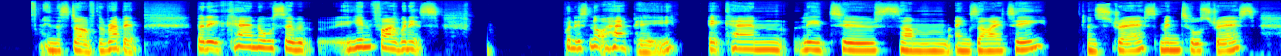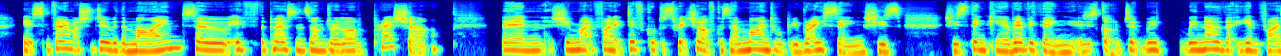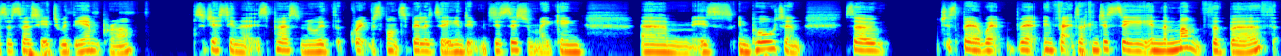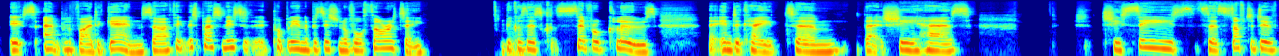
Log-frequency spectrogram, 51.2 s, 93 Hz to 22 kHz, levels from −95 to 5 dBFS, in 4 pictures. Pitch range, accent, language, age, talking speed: 160-190 Hz, British, English, 50-69, 165 wpm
